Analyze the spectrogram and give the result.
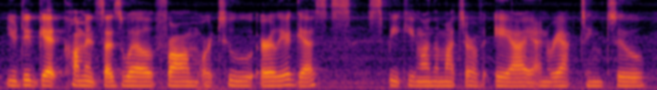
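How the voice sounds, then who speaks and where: A woman, co-hosting a morning radio show in casual, animated chat. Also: deep voice, moderate pace, a little hiss or hum. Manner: chatty, animated, teasing.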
